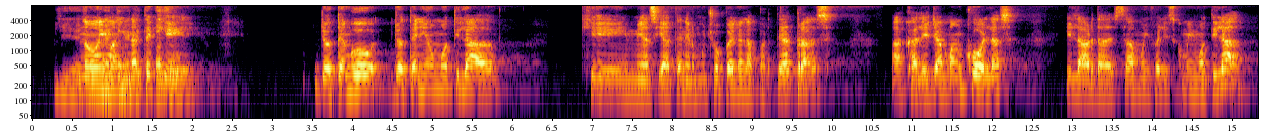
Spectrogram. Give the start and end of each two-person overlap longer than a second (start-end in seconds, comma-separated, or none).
0.6-1.9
